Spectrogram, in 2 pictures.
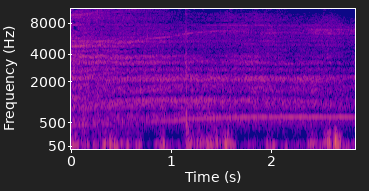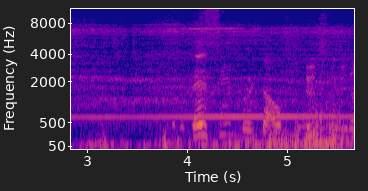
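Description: An electric ducted-fan model jet whines as it flies overhead.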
